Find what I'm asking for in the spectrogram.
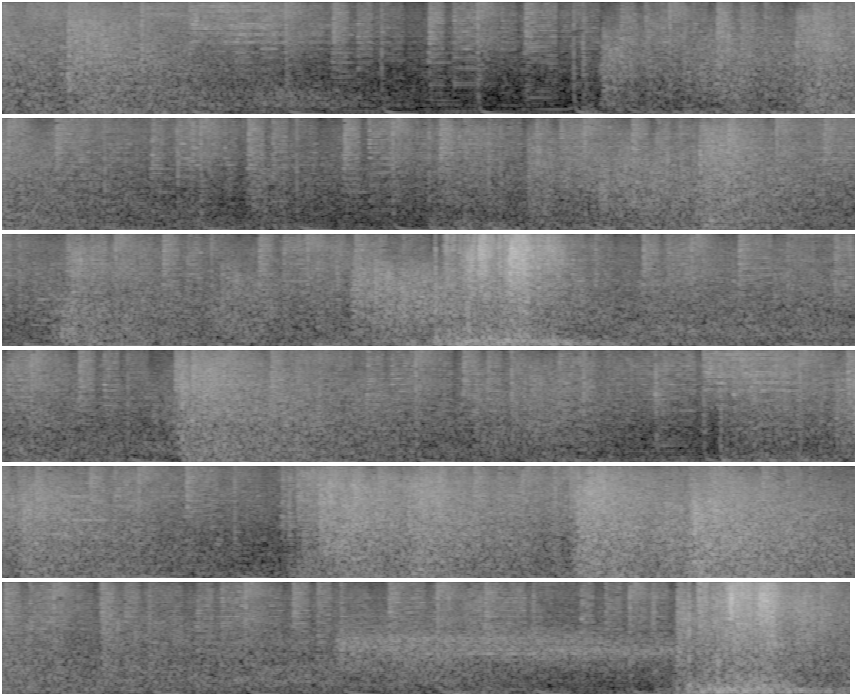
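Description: Torpedoes from a Tier VIII Russian cruiser, the Tallinn, strike a ship in World of Warships: repeated heavy booming impacts and explosive rumbles, with louder bursts near the middle and end over a continuous game background.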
